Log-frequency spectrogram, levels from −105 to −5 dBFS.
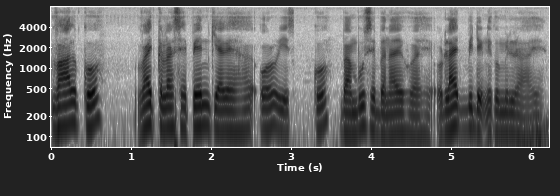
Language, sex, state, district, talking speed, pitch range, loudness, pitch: Hindi, male, Arunachal Pradesh, Lower Dibang Valley, 230 wpm, 110-135 Hz, -18 LUFS, 125 Hz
